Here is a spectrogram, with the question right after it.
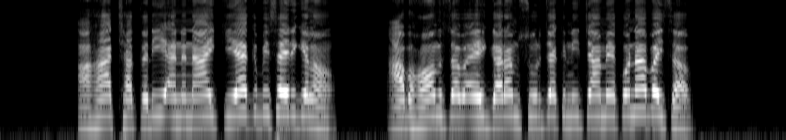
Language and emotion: Maithili, angry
